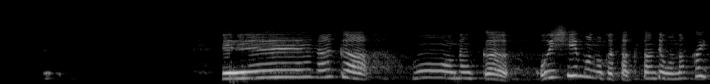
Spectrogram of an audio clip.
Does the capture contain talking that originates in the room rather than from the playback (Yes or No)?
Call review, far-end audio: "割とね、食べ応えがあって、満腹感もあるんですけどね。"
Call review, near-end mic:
Yes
